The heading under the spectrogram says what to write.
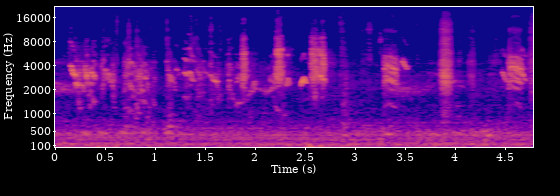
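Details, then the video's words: Chicks chirping: repeated short, high peeping notes at irregular intervals, some clear and rising, over a low background rumble. "Adorable Chicks Sound | Beautiful Chicks Chirping Sound"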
